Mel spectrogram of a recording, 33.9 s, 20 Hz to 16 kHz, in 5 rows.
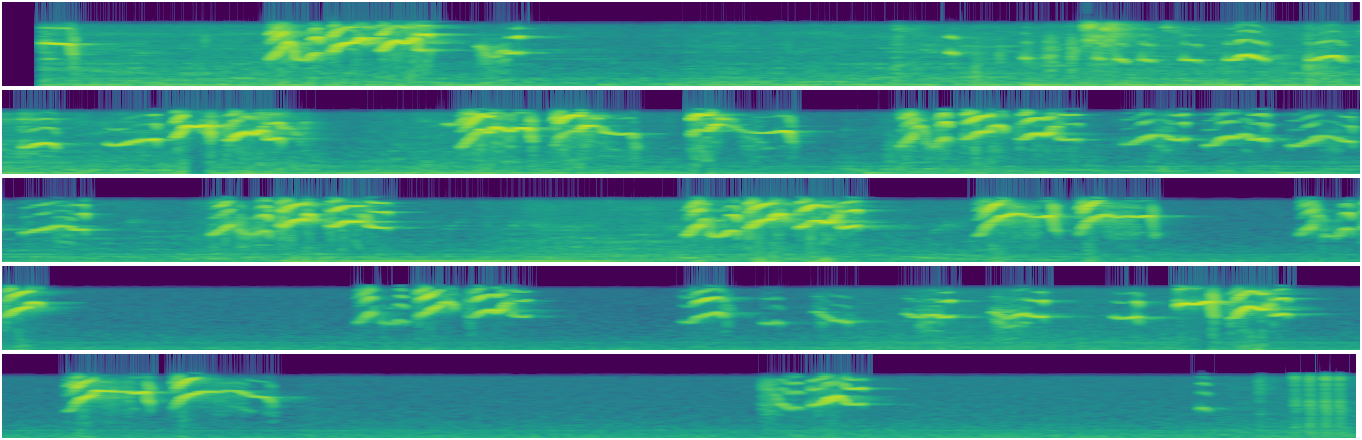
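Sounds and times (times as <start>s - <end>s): cockatiel chirping: 0.2s - 0.5s, 1.3s - 2.8s, 4.7s - 8.4s, 9.0s - 15.8s, 17.0s - 20.8s, 22.1s - 23.1s, 23.8s - 28.7s, 31.0s - 31.7s.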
